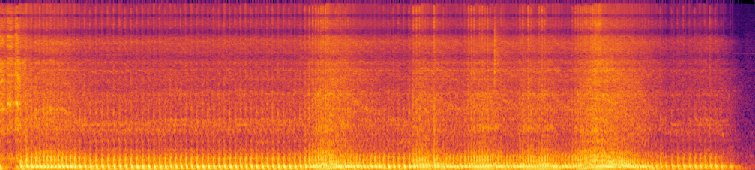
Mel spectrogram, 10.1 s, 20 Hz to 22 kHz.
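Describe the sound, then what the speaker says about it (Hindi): Bajaj Dominar 400 motorcycle with its dual-barrel exhaust runs loud and close, a deep, throbbing engine note with a couple of short revs before it cuts off abruptly at the end. "डोमिनार 400 की डुअल बैरल एग्जॉस्ट के साथ आ रही है इसकी भी आवाज़ सुना दूँ।"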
